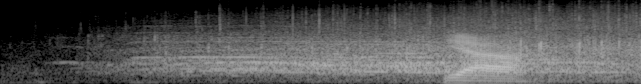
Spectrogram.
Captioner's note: applause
